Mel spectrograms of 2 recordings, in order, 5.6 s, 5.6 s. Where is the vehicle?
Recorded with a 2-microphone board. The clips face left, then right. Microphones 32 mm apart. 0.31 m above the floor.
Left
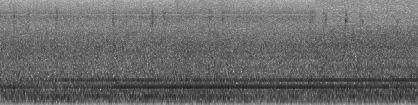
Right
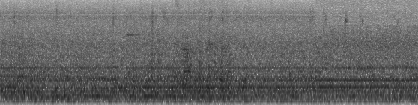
70° right (ahead or behind); by 5.6 s 60° right (ahead or behind).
